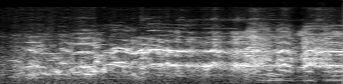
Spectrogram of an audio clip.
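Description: A Chinese-breed rooster crows loudly and close at a busy market, its long strained call running unbroken for a couple of seconds.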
